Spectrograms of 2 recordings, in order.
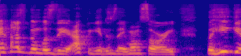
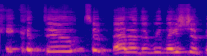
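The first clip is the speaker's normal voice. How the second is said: near tears; 10 semitones higher than usual. Real, not acted. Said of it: "You're gonna make me cry".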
